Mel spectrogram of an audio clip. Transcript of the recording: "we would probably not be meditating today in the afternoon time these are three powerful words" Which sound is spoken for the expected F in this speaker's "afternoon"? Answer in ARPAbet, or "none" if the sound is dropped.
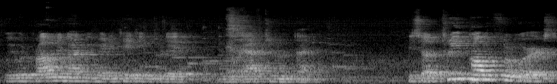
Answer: F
